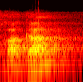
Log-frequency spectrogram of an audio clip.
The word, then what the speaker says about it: fracas: Attention aussi pour la graphie AS, où le S final n'est pas prononcé, et seulement dans les cas suivants. Hein. Pour les terminaisons verbales, tu lis A sans plus, tu iras, tu parleras, et dans quelques mots comme bras, chat. Et aussi par assimilation à un A antérieur, et donc on lira aussi la terminaison fracas, matelas. Fracas, matelas.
